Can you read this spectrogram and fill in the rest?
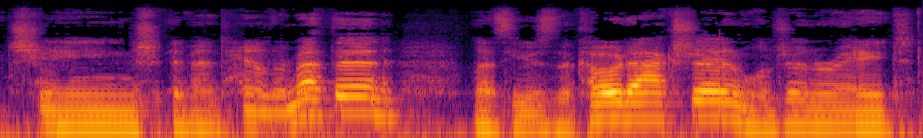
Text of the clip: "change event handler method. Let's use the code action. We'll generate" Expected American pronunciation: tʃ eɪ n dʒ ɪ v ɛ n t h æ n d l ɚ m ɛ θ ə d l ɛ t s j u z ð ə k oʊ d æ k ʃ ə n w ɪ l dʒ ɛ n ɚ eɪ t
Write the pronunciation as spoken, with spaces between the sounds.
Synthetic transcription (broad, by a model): tʃ eɪ n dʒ ɪ v ɛ n t h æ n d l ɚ m ɛ θ ə d l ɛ t s j u z ð ə k oʊ d æ k ʃ ə n w ɪ l dʒ ɛ n ɚ eɪ t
